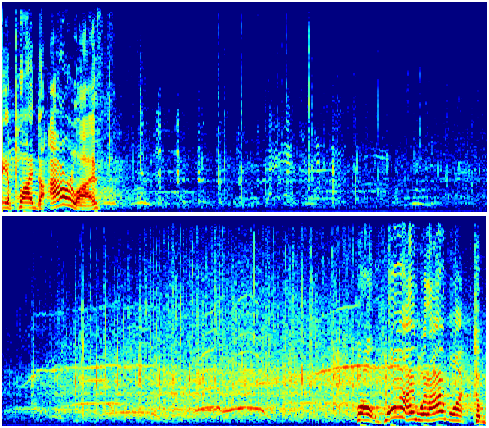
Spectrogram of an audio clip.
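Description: A middle-aged woman speaks with animation through a microphone in a large echoing hall.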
